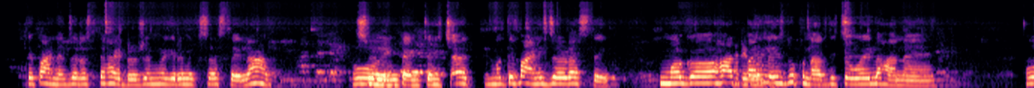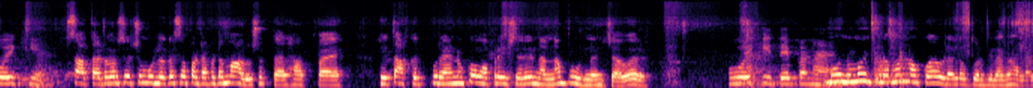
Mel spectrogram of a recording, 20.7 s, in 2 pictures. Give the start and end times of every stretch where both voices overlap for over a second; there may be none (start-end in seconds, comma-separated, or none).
none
